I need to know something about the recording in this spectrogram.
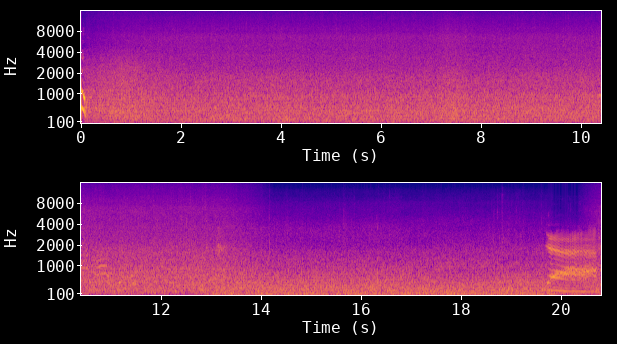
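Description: Steady rush of the river running through rapids and riffles among boulders, with a short whoop right at the start. The sound turns duller about two-thirds of the way through.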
